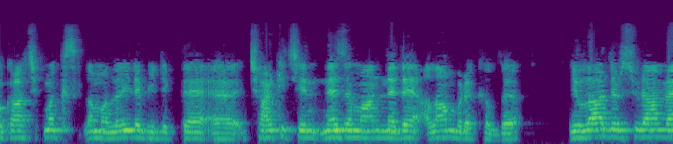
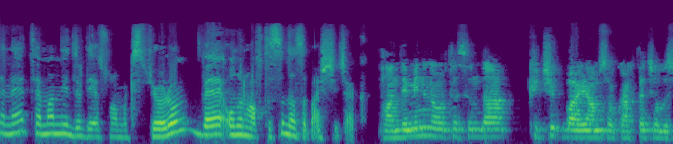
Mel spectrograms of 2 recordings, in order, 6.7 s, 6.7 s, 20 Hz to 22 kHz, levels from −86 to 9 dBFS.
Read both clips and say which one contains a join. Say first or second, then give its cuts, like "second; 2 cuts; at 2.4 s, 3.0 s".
second; 2 cuts; at 3.7 s, 5.2 s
